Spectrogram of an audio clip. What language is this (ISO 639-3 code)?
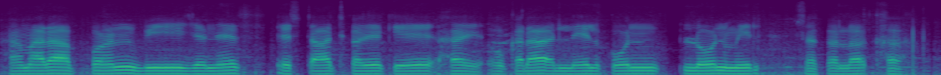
mag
